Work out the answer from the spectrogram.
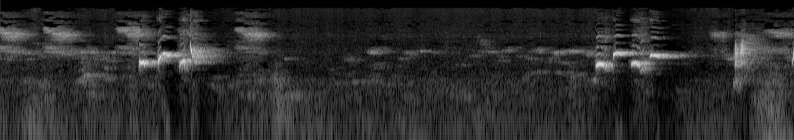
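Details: ['White-eared bulbul with a deep, heavy-throated voice, giving three separate rich whistled phrases with quiet pauses between them, each a quick cluster of warbled notes, with faint chirps in the background.']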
